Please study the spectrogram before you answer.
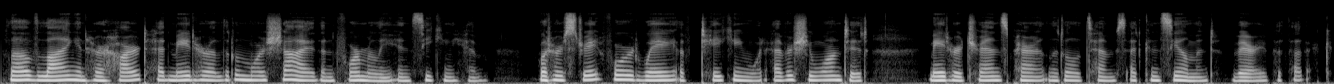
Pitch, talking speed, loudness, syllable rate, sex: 190 Hz, 155 wpm, -16 LUFS, 4.6 syllables/s, female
